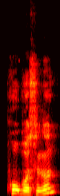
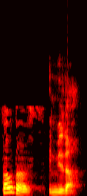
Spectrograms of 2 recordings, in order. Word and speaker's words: Phobos: 포버스는 우리말 사전에 외래어 표기로 된 발음이고요. 실제 발음은 Phobos입니다.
